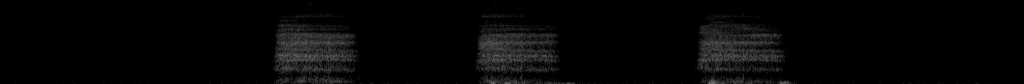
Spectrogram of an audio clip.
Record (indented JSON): {
  "exhalation_length": "10.2 s",
  "exhalation_amplitude": 1407,
  "exhalation_signal_mean_std_ratio": 0.45,
  "survey_phase": "beta (2021-08-13 to 2022-03-07)",
  "age": "18-44",
  "gender": "Female",
  "wearing_mask": "No",
  "symptom_cough_any": true,
  "symptom_sore_throat": true,
  "symptom_headache": true,
  "symptom_change_to_sense_of_smell_or_taste": true,
  "symptom_loss_of_taste": true,
  "symptom_onset": "9 days",
  "smoker_status": "Current smoker (e-cigarettes or vapes only)",
  "respiratory_condition_asthma": false,
  "respiratory_condition_other": false,
  "recruitment_source": "Test and Trace",
  "submission_delay": "2 days",
  "covid_test_result": "Positive",
  "covid_test_method": "RT-qPCR",
  "covid_ct_value": 15.6,
  "covid_ct_gene": "ORF1ab gene",
  "covid_ct_mean": 16.1,
  "covid_viral_load": "5300000 copies/ml",
  "covid_viral_load_category": "High viral load (>1M copies/ml)"
}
